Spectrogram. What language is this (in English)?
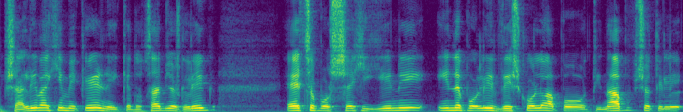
Greek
